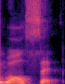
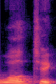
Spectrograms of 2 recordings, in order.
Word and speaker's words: Walcik: to have two guests, Joshua Calhoun and Walchick. Did I pronounce that correctly? Yes, actually perfectly. But some people call it say Walsick but Walt Chick is the right pronunciation.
